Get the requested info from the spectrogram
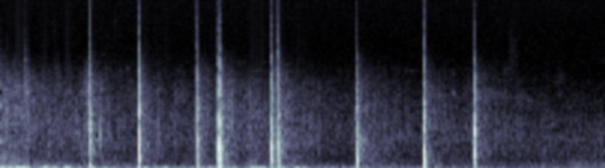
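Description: Fireworks shell launch: the end of a loud mortar boom at the very start with a low rumble after it. Then a string of about nine sharp cracks over the next four seconds, thinning out toward the end, from the small effect charges attached to the shell's rising tail.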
